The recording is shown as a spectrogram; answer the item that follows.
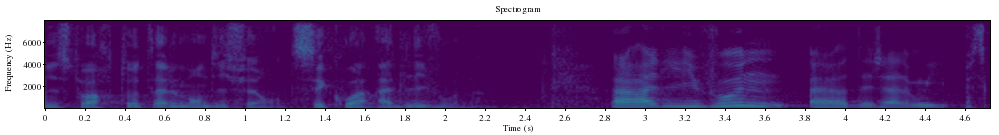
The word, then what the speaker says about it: Adlivun: C'est quoi Adlivoun? Alors Adlivoun, déjà oui, parce que le titre est pour beaucoup compliqué à prononcer, donc on dit bien Adlivoun.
